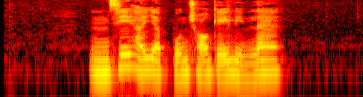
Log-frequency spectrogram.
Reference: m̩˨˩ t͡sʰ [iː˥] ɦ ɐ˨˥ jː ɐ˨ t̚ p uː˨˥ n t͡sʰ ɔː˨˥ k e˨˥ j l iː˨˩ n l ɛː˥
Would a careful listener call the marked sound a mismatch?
no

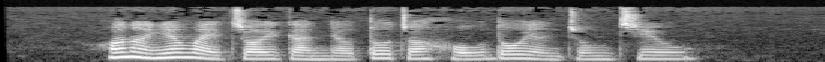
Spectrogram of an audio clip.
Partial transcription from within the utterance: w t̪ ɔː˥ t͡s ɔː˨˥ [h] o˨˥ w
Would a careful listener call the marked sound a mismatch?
no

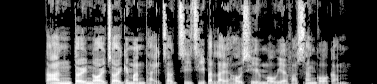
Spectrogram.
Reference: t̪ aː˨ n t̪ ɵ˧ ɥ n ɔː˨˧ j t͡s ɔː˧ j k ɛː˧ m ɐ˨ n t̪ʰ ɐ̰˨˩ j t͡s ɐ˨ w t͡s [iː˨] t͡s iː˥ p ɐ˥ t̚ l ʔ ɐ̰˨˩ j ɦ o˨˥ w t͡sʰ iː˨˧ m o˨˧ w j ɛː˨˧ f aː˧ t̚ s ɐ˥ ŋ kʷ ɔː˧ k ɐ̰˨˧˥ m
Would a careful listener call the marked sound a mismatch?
no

